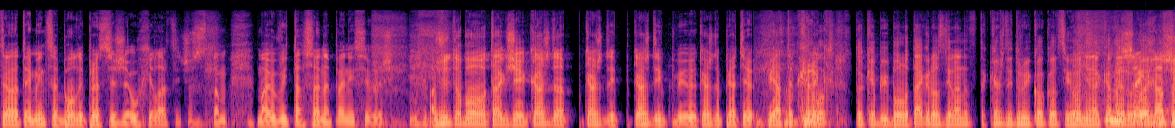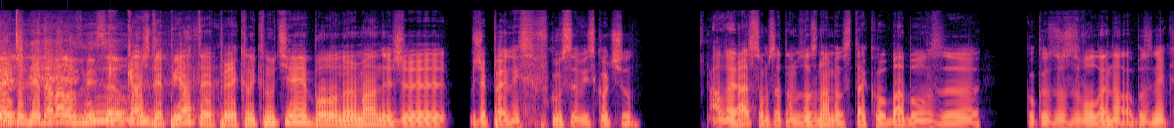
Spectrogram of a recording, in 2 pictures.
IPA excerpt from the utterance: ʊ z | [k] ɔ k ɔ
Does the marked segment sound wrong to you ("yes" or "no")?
no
